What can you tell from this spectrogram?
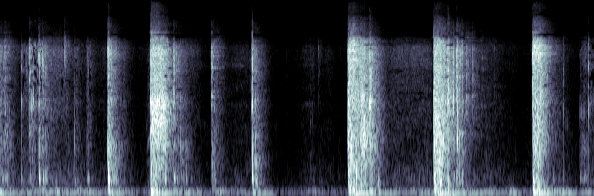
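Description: Mobile phones being smashed on a wooden floor: a series of hard, cracking blows with breaking glass, the heaviest about once a second in the second half.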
